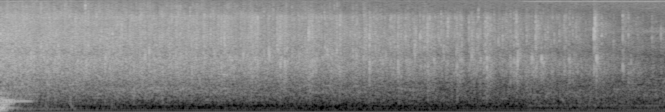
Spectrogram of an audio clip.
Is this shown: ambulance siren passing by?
no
